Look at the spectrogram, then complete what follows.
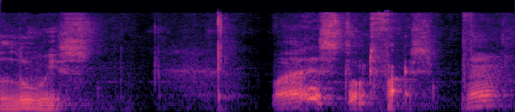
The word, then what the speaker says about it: Lewis: Lewis ou CS Lewis que eu descobri que a pronúncia correta é Lis mas tanto faz né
